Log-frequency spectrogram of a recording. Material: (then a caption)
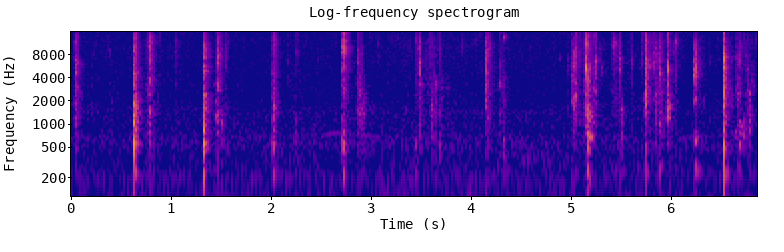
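Plastic. A medium clear PET water bottle with a blue cap and label, partly filled with water, is handled and squeezed with fingers and nails. The result is a quiet, irregular series of sharp, bright plastic clicks, taps and crinkles, each dying away almost instantly over a faint background hiss.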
